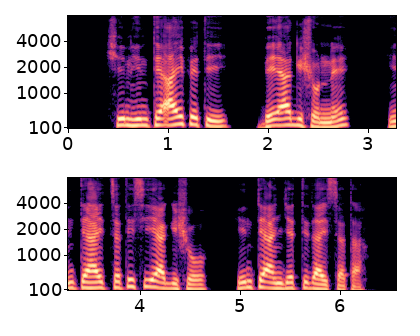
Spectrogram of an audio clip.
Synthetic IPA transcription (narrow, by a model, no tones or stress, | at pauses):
ʃɪnhɪnt̪ːɛʔɐjfɛt̪ɪ | bɛʔjaːɡɪʃɔnːɛ | hɪnt̪ːɛhɐjt͡sːɐt̪ɪsɪjaːɡɪʃɔ | hɪnt̪ːɛɐnd͡ʒɛt̪ːɪd̪ɐjsːɐt̪ɐ̰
